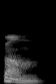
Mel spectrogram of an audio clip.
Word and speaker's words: thumb: The first is that you don't pronounce the B in words like bomb, bomber, climb, and thumb.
